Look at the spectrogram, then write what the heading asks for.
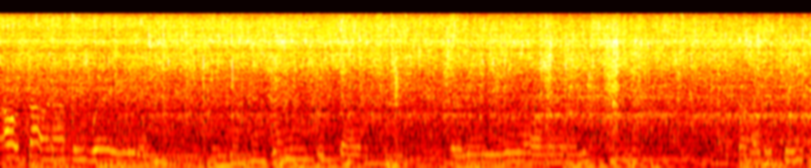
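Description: Meat-and-tofu patties sizzling steadily in hot oil in a nonstick frying pan, with music playing faintly underneath.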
